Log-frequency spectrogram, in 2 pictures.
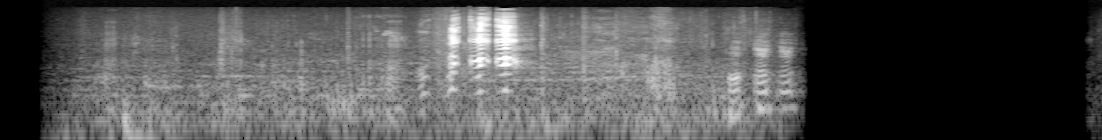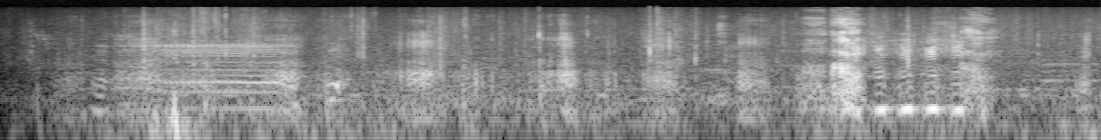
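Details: Goat during birth on a farm, bleating in short harmonic cries with a gap of silence midway, a louder bleat near the end, and scattered clicks and rustling around it.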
